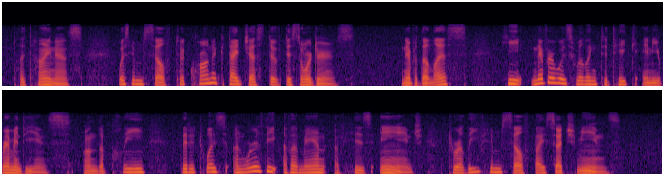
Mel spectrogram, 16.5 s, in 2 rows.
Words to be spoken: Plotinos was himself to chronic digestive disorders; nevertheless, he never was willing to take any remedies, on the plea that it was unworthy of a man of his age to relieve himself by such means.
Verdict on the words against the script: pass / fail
pass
